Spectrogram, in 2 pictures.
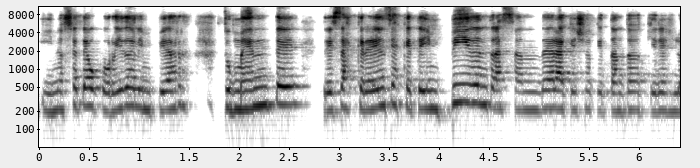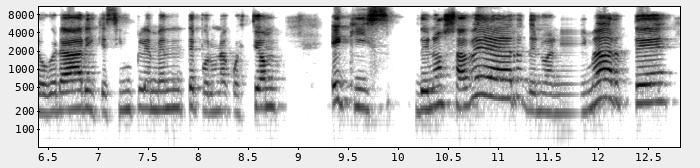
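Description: Woman host with a higher voice. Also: fairly bright tone. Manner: long, winding reflective remarks. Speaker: interviewer host. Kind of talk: interview commentary.

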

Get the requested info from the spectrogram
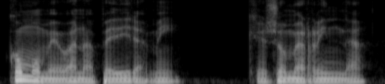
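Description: A man's voice: sits low, little pitch movement, normal speed, dark tone, no room sound, studio quality. A young man with an Argentine accent, hosting his own program and speaking in an earnest, impassioned monologue full of repeated emphatic phrases. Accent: Argentine Spanish. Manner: earnest, repetitive rhetorical emphasis. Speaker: program host.

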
